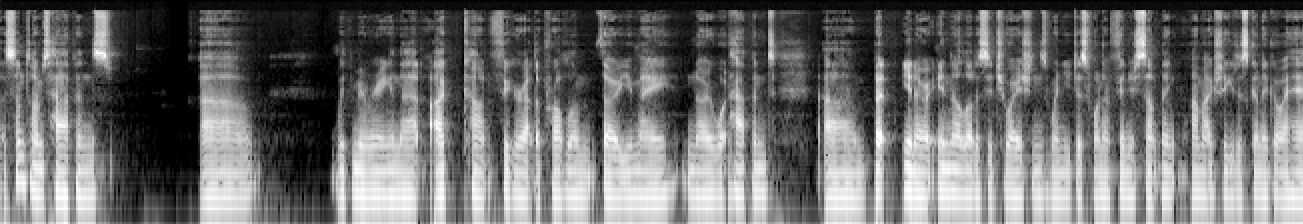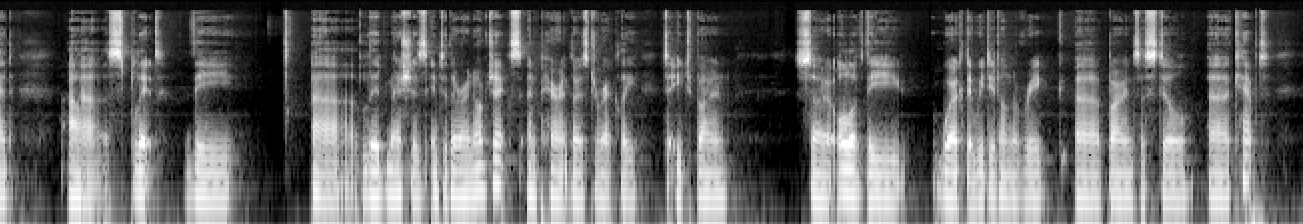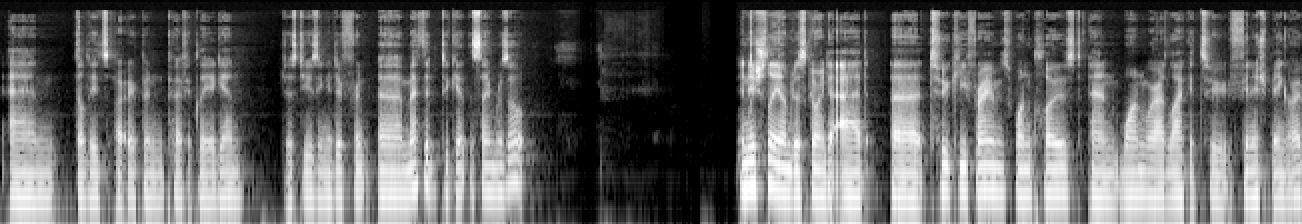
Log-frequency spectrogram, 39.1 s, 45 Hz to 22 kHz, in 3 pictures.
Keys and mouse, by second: 0.5 click, 1.9-3.4 drag, 5.2-6.5 drag, 6.5 ctrl+z, 8.5 ctrl+z, 8.6 ctrl+z, 10.2 click, 10.4 click, 10.4 Tab, 10.5-14.5 typing, 12.7 Tab, 15.6 ctrl+p, 17.1 ctrl+p, 18.2 ctrl+p, 19.7 ctrl+p, 21.0 middle click, 21.4 ctrl+z, 24.0 click, 26.4 i, 27.7-28.7 drag, 29.5-30.5 drag, 30.5 i, 31.9 click, 32.7 i, 33.7 click, 34.1 middle click, 35.4 Home, 38.1 v.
